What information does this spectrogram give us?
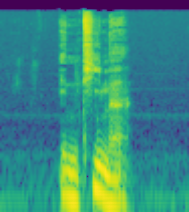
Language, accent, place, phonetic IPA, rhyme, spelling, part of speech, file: German, Germany, Berlin, [ɪnˈtiːmɐ], -iːmɐ, intimer, adjective, De-intimer.ogg
- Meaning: 1. comparative degree of intim 2. inflection of intim: strong/mixed nominative masculine singular 3. inflection of intim: strong genitive/dative feminine singular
